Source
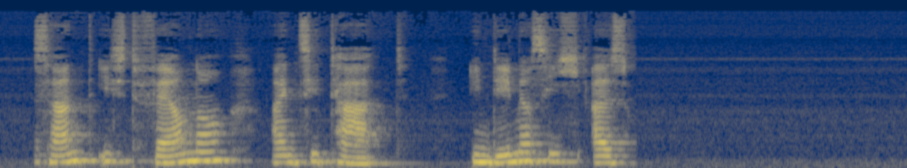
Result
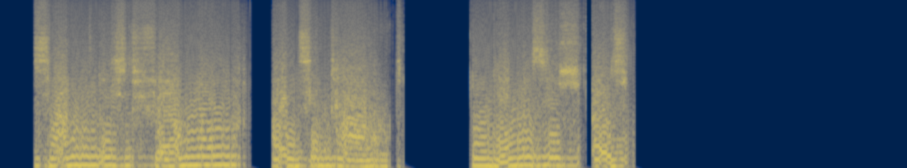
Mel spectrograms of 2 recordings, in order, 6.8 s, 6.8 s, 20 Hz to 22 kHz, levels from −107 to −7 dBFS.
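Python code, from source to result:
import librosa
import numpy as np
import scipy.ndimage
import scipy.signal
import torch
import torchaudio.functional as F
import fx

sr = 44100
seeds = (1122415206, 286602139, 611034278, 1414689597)

y = fx.cycle_switch(x, sr, every=2, mode='inverted')
y = fx.formant_shift(y, sr, semitones=-5)
y = fx.fuzz(y, sr, gain_db=53.0, gate_db=-48.0)
y = F.gain(torch.from_numpy(y), -8.0).numpy()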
